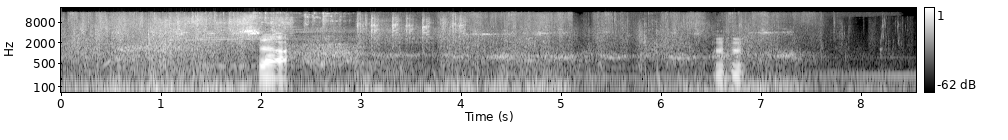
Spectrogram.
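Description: Magic spells crackle and burst during a fight.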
